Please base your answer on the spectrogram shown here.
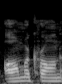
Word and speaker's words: omicron: pronounce it it says omicron omicron shed some right there right you say tomato i say tomato it's omicron it's all with emphasis on the oh it's the 15th letter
